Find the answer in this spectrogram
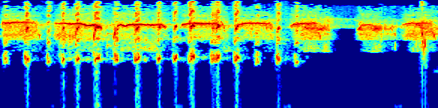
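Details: Swiftlet lure call, Vietnamese janda style: rapid ticking chirps under a high, sustained whistled trill that breaks into short separate phrases near the end.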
